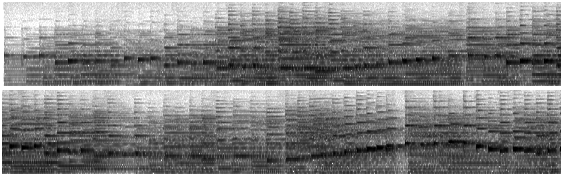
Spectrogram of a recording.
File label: melody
